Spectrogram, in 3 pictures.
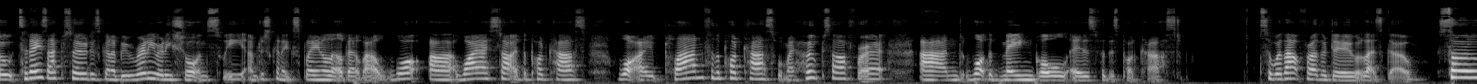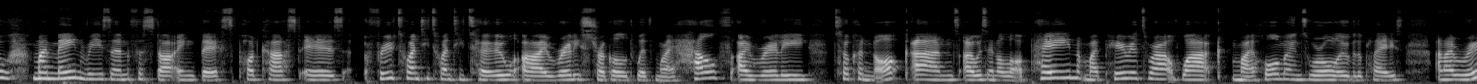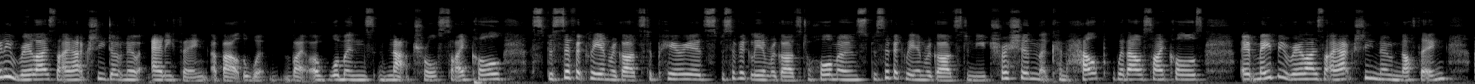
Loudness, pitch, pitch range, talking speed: -21 LUFS, 225 Hz, 205-260 Hz, 200 wpm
